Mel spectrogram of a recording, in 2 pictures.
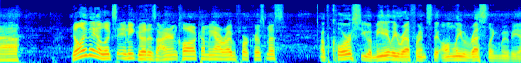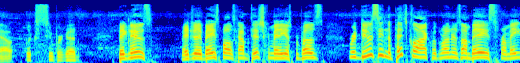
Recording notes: live from ABQ AXE!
